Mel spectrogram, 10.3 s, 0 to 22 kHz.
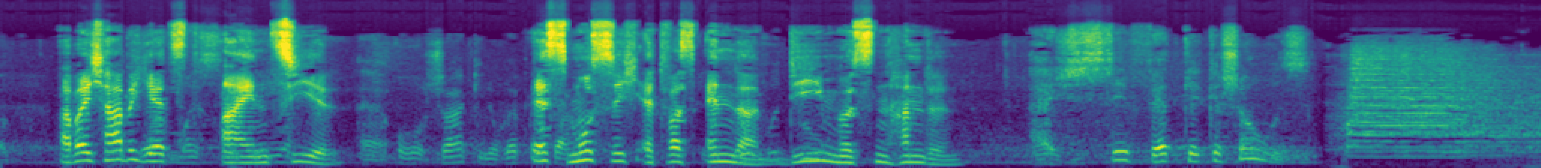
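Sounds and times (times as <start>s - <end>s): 
speech: 0.4s - 9.1s
freight train sustained horn blast: 8.8s - 10.2s.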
